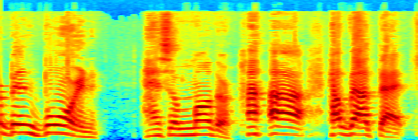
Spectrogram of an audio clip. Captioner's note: haha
